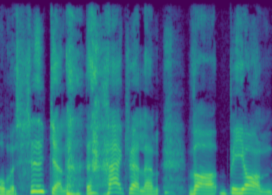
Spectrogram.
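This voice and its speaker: With no echo at all, the sound of this woman is dry and close. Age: 20s. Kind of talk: casual chat.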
